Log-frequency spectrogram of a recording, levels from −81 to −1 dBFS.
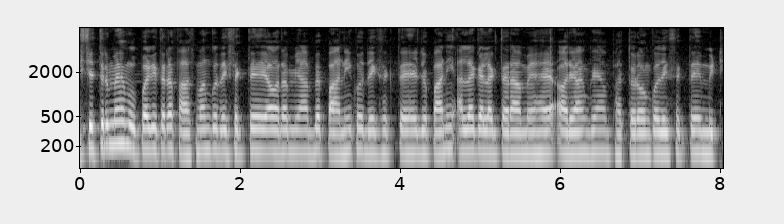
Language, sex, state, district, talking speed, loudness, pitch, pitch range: Hindi, male, Maharashtra, Solapur, 275 wpm, -16 LUFS, 160 Hz, 155-165 Hz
